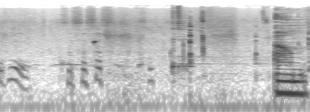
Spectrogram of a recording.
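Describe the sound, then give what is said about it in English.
Wine glasses holding Pinot clink together once in a toast during a wine tasting, leaving a clear ringing tone that lingers for about a second, with people talking around it and a louder burst of voices near the end. “We're going to keep on cheering. All right. And, okay, we have to drink after we cheer.”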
